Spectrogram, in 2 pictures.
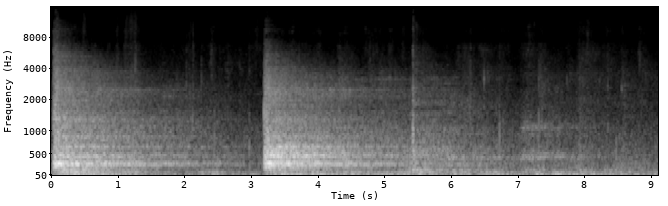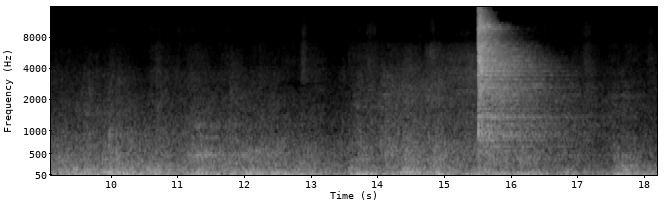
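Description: Metal blades clang sharply and ring out in a large echoing hall.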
